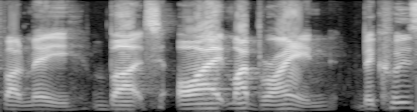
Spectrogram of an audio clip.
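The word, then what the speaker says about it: bánh mì: So we have this joke here on the channel that it's pronounced bun my and obviously it's pronounced bunme but I my brain because so for so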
